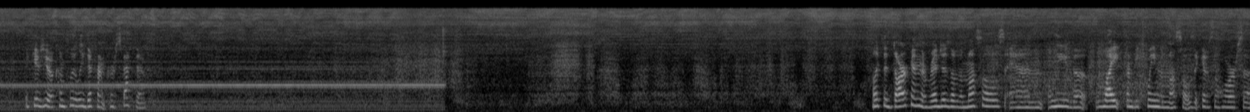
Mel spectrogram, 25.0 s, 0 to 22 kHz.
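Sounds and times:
mechanical hum with high whine: 0.0 - 9.0
airbrush hissing: 0.0 - 25.0.

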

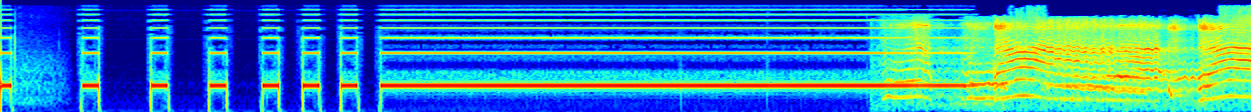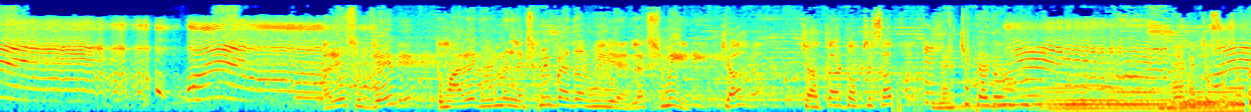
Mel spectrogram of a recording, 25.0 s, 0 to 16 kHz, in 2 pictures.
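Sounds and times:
electronic monitor beeps: 0.8 - 9.8
newborn baby crying: 8.5 - 16.5, 21.6 - 25.0.

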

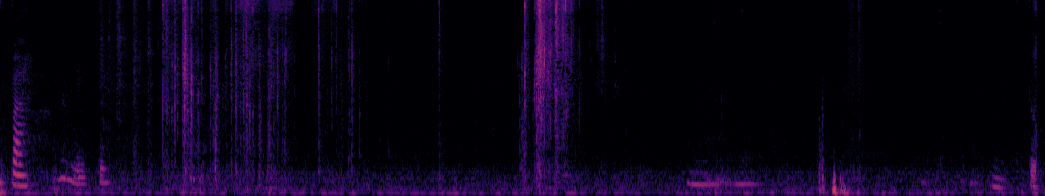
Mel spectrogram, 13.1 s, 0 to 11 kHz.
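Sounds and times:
paper rustling and crinkling: 1.3 - 4.7, 6.5 - 8.0.

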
